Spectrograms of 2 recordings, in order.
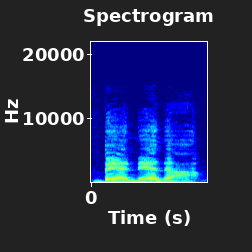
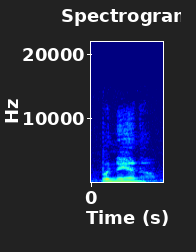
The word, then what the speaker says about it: banana: a so technically I should be saying bad Nana but I don't I say banana does that make sense so that a in that first syllable Buck is making an ah sound and it's making an us out because it's the lazy part of the word now teachers are scientists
